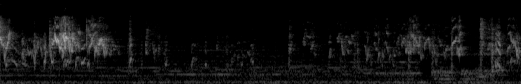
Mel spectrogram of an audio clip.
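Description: Budgerigars chattering with scratchy, high chirps and squawks in quick, irregular bursts.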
